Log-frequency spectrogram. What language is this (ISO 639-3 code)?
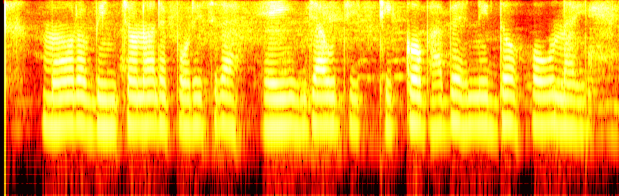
ori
